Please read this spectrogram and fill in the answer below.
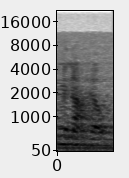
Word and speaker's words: Minahil: hey my name is minahil but here at University I say hey have you heard of Stan Hill my name is Minot Hill like Sam Hill but with 1l it's easier to pronounce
